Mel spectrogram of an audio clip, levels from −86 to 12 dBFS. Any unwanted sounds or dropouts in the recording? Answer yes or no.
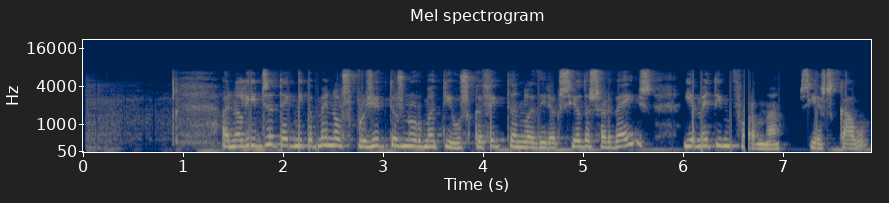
yes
